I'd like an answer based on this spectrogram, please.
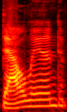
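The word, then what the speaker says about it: Taoland: And then there's like another series called Dowland, but you know, it's spelled like T-A-O, but it's Dow, T-A-O-L-A-N-D, where it's like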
